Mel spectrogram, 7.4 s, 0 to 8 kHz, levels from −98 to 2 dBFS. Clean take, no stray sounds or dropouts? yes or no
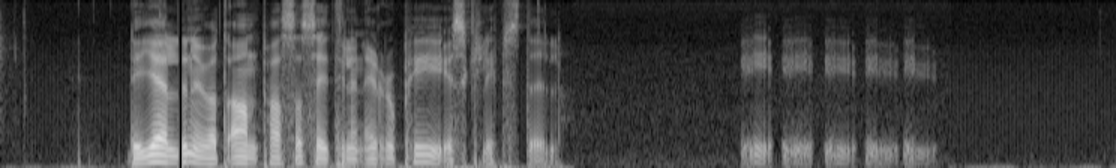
no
